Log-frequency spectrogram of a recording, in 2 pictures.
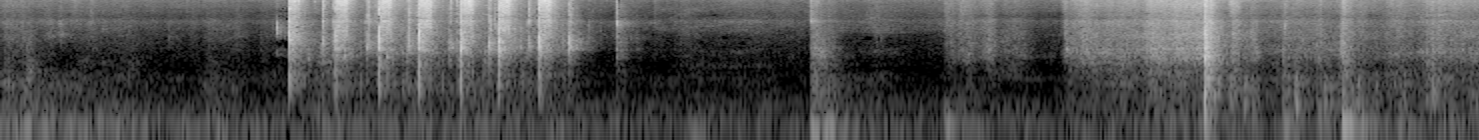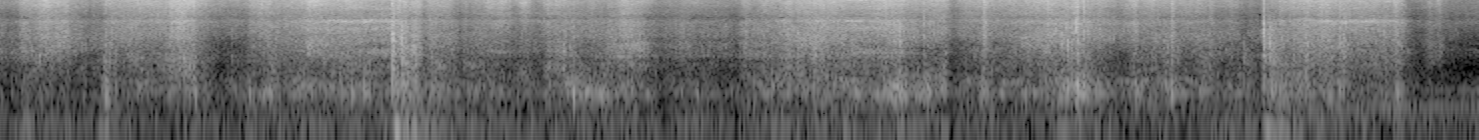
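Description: A paper towel rustling and rubbing over the plastic case of a projector as it is wiped clean, with a few light knocks. About a second and a half in, a quick run of crackling clicks.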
